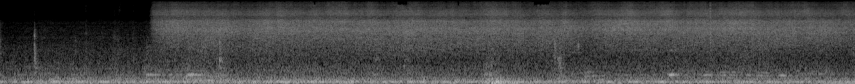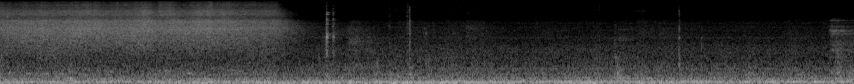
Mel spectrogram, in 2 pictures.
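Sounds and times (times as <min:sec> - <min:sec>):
spray hiss: 0:01.5 - 0:11.6.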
